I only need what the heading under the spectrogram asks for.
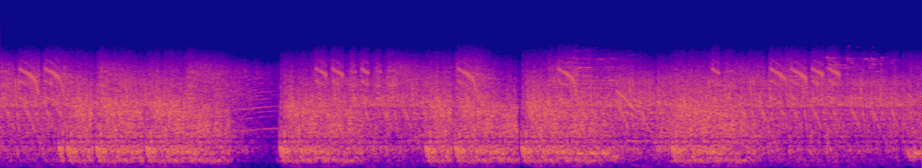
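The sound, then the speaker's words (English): Gunshots fired at a running man's feet in a western film, a loud, dense barrage of bursts that runs almost without a break and dips briefly once near the middle. “Prudy kills him, and he runs across while he's getting shot at by his feet.”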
